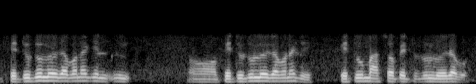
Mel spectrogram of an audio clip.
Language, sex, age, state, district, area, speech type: Assamese, male, 45-60, Assam, Darrang, rural, conversation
